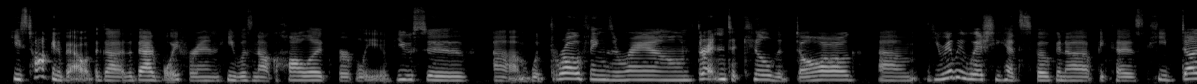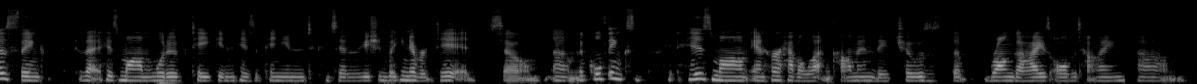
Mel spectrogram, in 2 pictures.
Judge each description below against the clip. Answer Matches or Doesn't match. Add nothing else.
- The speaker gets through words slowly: Doesn't match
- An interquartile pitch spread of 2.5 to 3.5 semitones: Matches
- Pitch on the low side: Doesn't match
